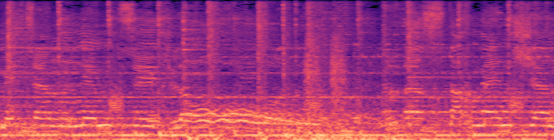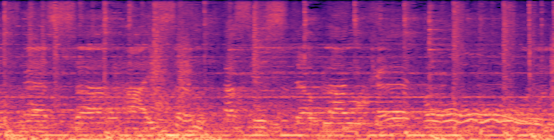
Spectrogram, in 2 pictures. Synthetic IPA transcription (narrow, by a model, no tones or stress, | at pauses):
mɪtənːɪm | t͡sikʰlo | n | d̥uvɪstnɔχmɛnʃənfʁɛs | ə | haɪsən | asɪsd̥eɐblaŋkʰə | hoː | n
